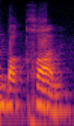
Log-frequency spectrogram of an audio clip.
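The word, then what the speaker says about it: bakkal: که بگم در زبان ترکی ک رو درست نمیتونن تلفظ کنن ک می‌زنه به خ یعنی این میشه باقال باقال می‌زنه به خ یعنی بین ک و خ تلفظ میشه مثل چی مثل مثلاً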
